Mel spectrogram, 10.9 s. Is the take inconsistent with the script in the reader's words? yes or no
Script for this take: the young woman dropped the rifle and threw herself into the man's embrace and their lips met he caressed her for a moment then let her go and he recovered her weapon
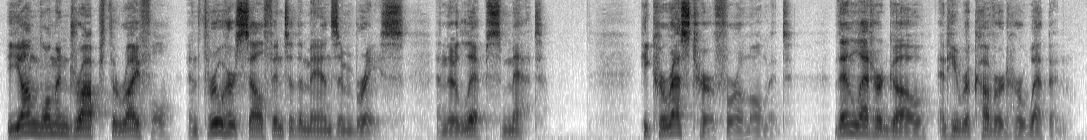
no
